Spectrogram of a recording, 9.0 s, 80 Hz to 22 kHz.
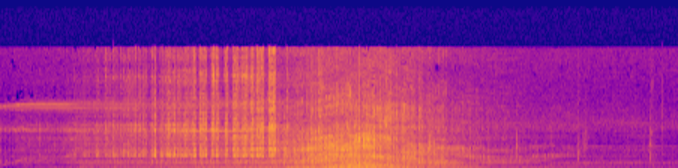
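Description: Electric motor and 10x6 propeller of a foam RC Nieuport 11 biplane run up on a 3S battery, the whine rising in pitch at the start of the take-off run. It grows louder as the model rolls close past, loudest about halfway, then fades as it climbs away.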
